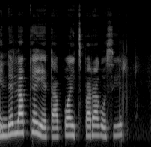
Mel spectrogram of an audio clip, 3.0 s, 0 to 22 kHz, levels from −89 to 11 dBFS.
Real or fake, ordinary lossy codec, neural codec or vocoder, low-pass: real; none; none; 19.8 kHz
